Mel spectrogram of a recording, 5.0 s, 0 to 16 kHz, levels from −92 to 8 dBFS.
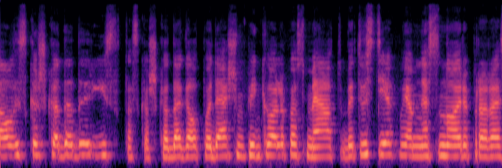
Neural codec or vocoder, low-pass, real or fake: none; 14.4 kHz; real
